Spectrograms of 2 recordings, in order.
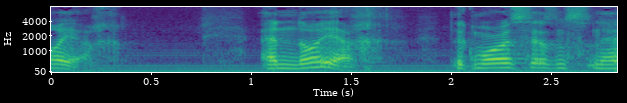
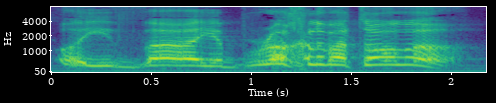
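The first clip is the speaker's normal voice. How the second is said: high, loud shocked cry; alarmed outcry; 9 semitones higher, 11 dB louder than usual. Retold or imitated. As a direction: blurt it out in sudden alarm. Husband's shocked outcry in story.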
